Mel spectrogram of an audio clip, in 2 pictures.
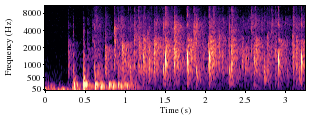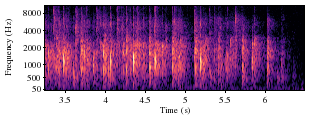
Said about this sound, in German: Erstmal ganz ähm, großen Applaus dir und allen äh, von Extinction Rebellion, die schon so viel Aufmerksamkeit für das Thema geschaffen haben.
